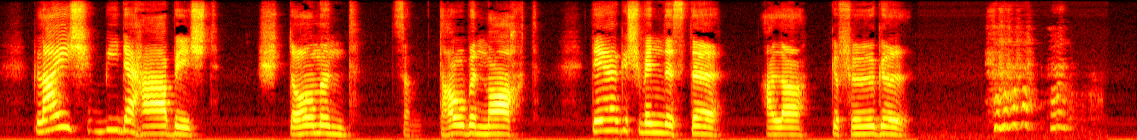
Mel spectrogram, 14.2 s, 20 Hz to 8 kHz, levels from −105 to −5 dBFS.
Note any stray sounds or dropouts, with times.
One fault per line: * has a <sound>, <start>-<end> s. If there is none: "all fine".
* has a laugh, 12.3-13.8 s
